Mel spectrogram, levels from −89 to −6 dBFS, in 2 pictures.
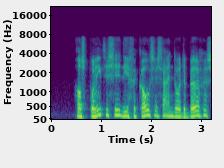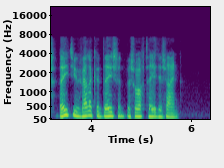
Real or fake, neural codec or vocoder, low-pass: fake; codec, 16 kHz, 1.1 kbps, Voila-Tokenizer; 7.2 kHz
